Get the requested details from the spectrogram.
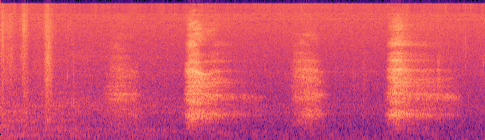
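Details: Normal breathing (chest breathing demonstration).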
